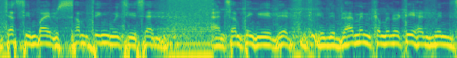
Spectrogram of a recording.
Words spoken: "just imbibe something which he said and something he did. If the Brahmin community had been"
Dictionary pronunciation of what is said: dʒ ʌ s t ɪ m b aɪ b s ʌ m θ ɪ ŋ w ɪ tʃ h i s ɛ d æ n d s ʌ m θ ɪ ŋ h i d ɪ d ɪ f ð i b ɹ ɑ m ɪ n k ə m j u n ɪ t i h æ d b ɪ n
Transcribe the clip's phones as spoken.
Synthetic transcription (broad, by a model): dʒ ʌ s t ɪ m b aɪ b s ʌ m t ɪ ŋ w ɪ tʃ h i s ɛ d æ n d s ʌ m t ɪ ŋ h i d ɪ d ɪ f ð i b ɹ ɑ m ɪ n k ə m j u n ɪ t i h æ d b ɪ n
